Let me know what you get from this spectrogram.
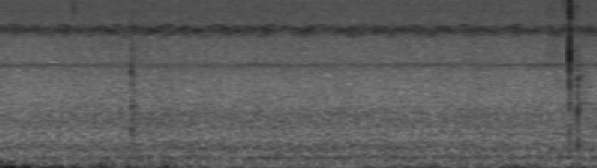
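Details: Buzzing of honey bees at a Flow Hive as honey is drawn off frame by frame in the first extraction; a continuous low murmur with brief handling taps and a steady high-pitched whine throughout.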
